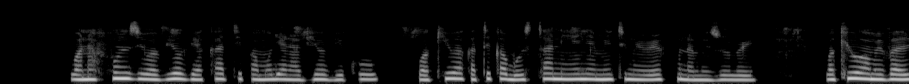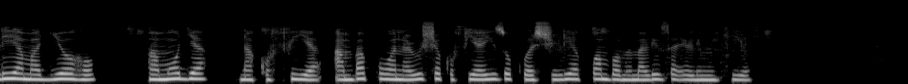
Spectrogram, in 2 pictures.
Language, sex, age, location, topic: Swahili, female, 18-24, Dar es Salaam, education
